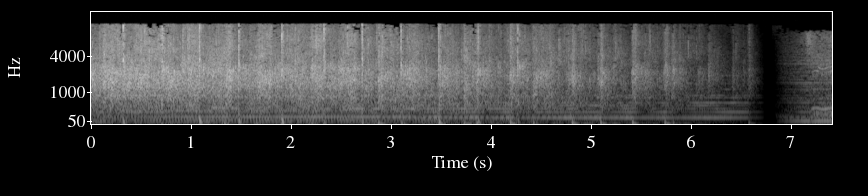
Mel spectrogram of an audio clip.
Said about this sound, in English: Come on, let's stand to our feet and give him some applause. Come on, can we do that? Stand up. Stand up. Come on, if you can stand.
